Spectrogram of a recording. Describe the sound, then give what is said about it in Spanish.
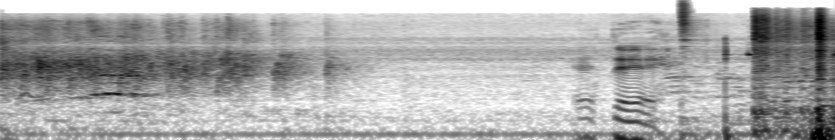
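Audience applause at a blues festival, a broad wash of clapping that is strongest at the start and fades over the first few seconds before a voice speaks near the end. “Gracias, gracias. Aplaudan a este critter.”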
